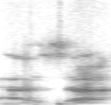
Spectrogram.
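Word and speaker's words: هذا: Haza emang penulisannya begini. Oh, ada alif mati ya? Ya, lewati. Panjang haza gitu bacanya.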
